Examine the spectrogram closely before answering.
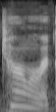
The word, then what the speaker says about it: turmeric: oh turmeric turmeric it's pronounced turmeric I keep hearing people say turmeric and I don't know why why did they say turmeric there's an R there triple Axel level one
